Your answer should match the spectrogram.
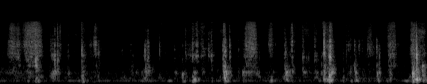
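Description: A cardboard box being handled while a metal tin slides out of it: a quick run of short, irregular scrapes, rubs and taps of card on card and tin.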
